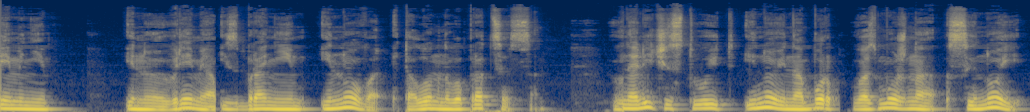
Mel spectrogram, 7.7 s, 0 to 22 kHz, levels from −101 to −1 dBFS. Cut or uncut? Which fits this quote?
cut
